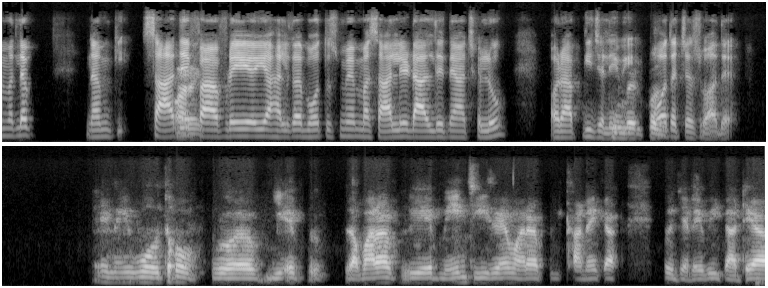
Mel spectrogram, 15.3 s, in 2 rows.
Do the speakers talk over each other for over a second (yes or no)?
no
